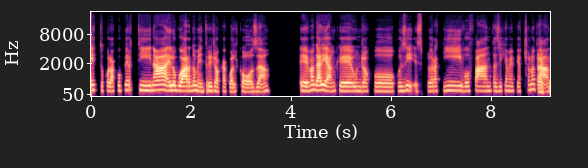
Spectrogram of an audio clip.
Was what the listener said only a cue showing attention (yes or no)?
no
